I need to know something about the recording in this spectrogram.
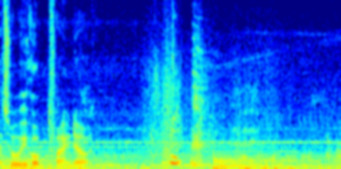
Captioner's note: grunts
